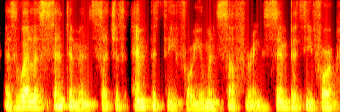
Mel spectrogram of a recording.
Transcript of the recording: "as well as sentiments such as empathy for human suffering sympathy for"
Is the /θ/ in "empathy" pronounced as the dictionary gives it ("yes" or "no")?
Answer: yes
